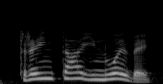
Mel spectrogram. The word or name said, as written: treinta y nueve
